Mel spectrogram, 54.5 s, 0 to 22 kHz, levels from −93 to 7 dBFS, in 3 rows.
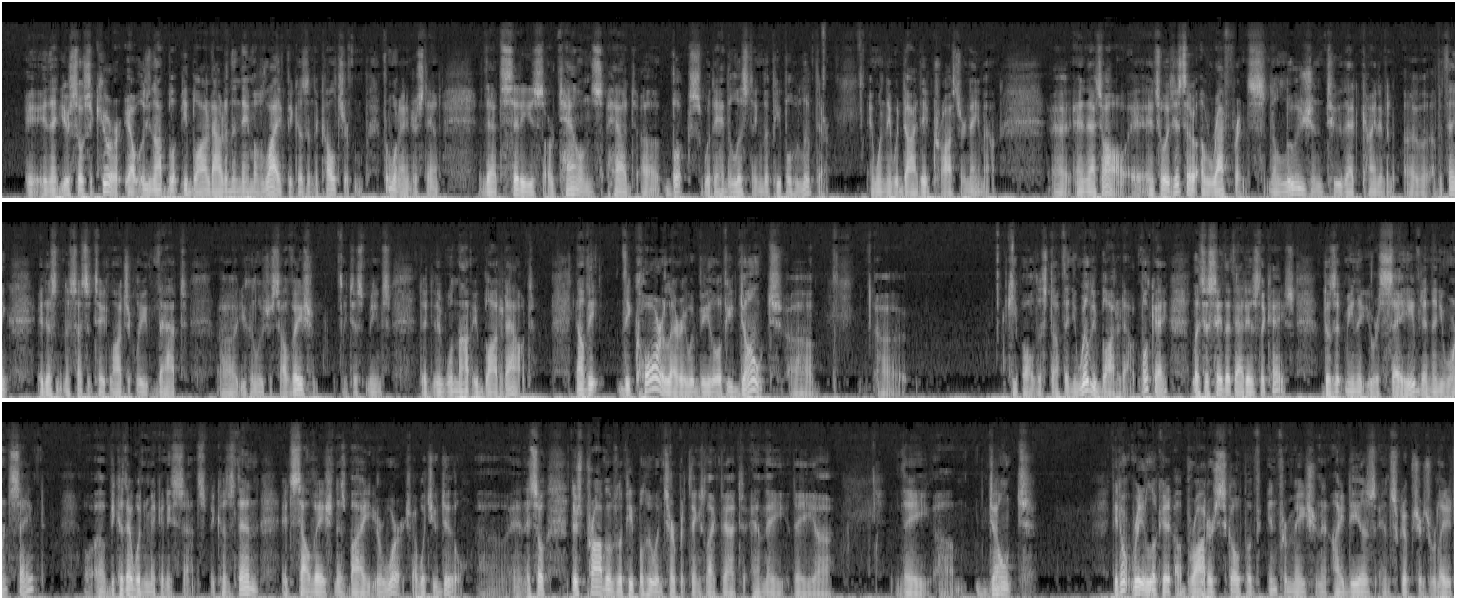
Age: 50-69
